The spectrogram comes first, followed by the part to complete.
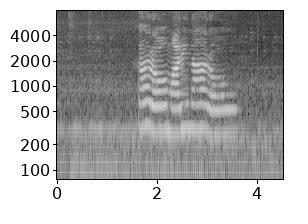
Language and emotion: Russian, positive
